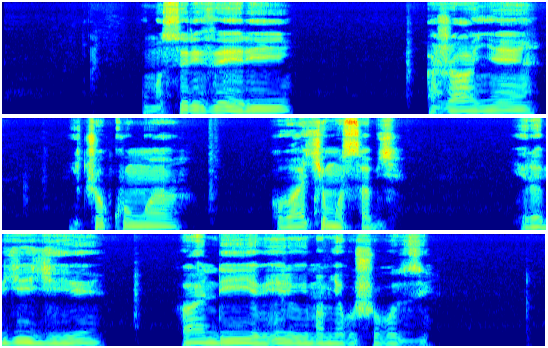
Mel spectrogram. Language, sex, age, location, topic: Kinyarwanda, male, 50+, Musanze, education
